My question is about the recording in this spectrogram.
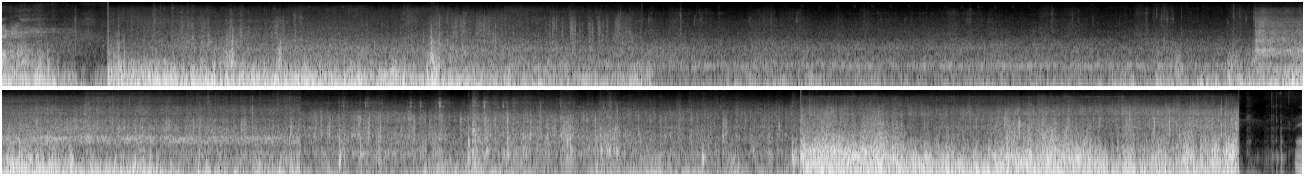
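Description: Wind buffeting an action camera's microphone while cycling, with road rumble from the bike. It eases off for several seconds, then comes back loud and cuts off abruptly near the end.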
